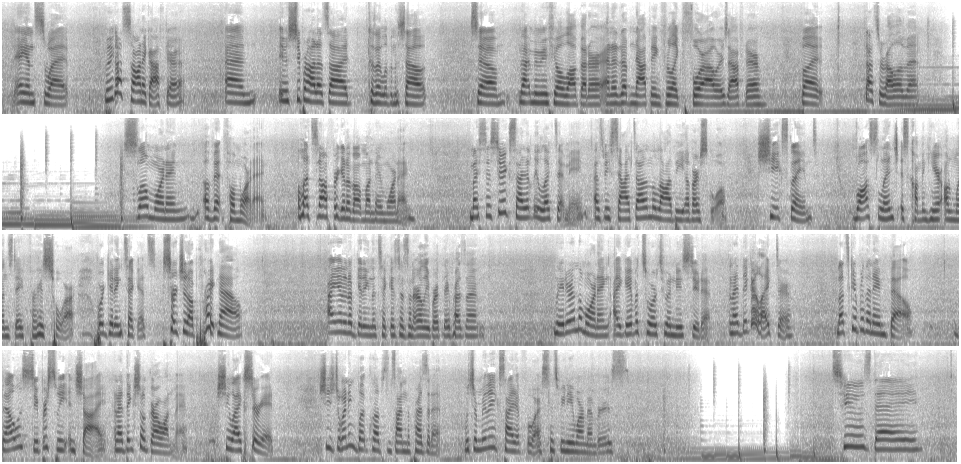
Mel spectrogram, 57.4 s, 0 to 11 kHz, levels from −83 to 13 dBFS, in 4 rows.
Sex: female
